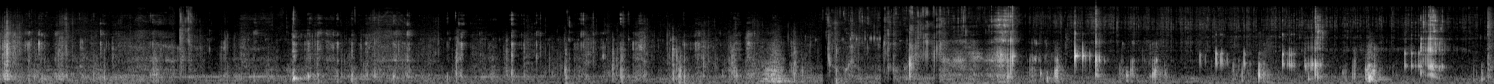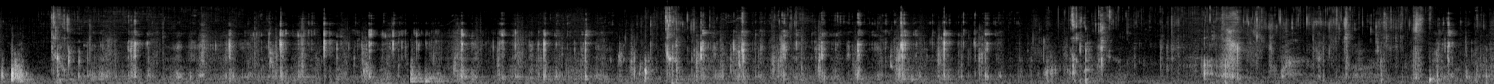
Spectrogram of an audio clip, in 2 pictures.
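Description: Close-miked eating sounds: wet chewing of cheese pizza, with gulps of a drink swallowed from a glass around the middle and a bite into a pizza slice near the end.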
